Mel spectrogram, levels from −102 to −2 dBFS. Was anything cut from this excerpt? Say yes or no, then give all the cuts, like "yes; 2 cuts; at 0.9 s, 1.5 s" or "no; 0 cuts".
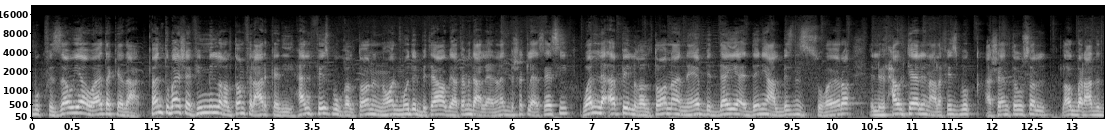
yes; 1 cut; at 6.8 s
